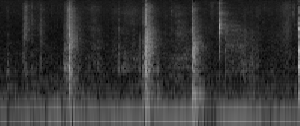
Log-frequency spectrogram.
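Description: Plastic clicks of a laptop's battery release latches being slid and the removable battery being pulled out of its bay: about four sharp clicks, the loudest about one and two seconds in.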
